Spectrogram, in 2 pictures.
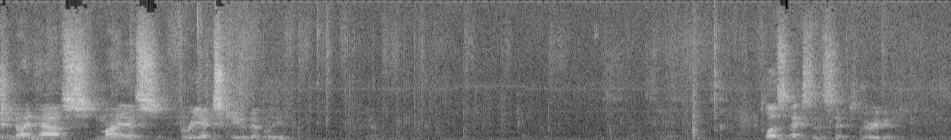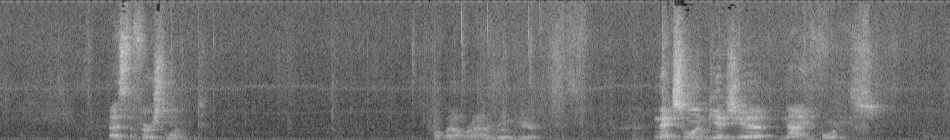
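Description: A man lectures calmly, in short bursts with pauses.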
